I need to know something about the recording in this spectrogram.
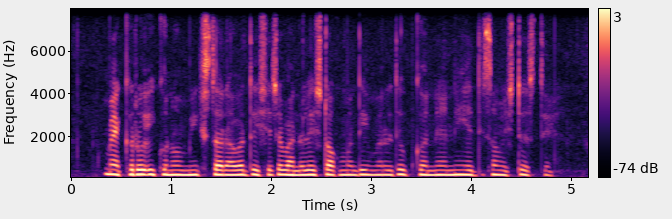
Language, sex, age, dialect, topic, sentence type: Marathi, female, 25-30, Varhadi, banking, statement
